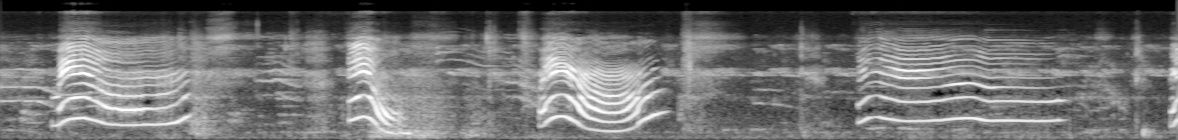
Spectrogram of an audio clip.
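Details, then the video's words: A very angry cat yowling: four long, drawn-out wavering howls, each rising and falling over one to two seconds, one ending in a harsh hiss-like rasp, with faint speech between them. "see my pussy🤣🤣😂😂very angry"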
